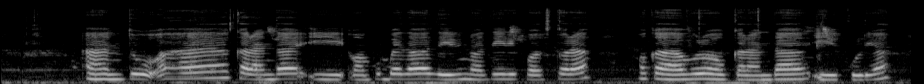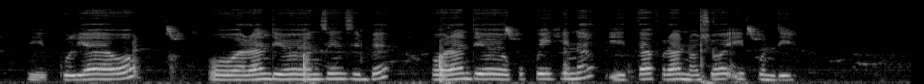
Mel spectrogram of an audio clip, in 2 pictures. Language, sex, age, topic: Oshiwambo, female, 25-35, finance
